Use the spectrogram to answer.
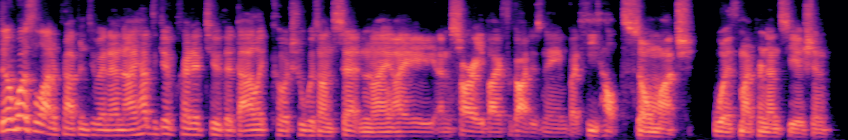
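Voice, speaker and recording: Young adult man, first language Mandarin, very low bright voice; earnest interviewee, reflective and halting. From Canada. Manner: reflective, earnest, frequent restarts and repeated words. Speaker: actor being interviewed. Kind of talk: casual interview chat.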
